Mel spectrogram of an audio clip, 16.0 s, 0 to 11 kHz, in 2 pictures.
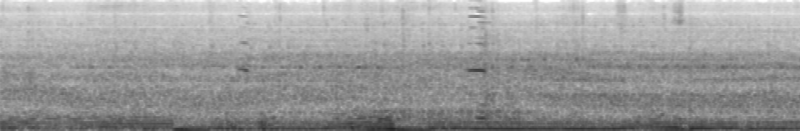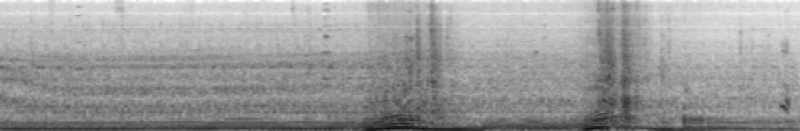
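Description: A 2022 Can-Am Maverick X3 XRS side-by-side's turbocharged three-cylinder engine runs at low revs as it is driven slowly. The revs rise briefly about four seconds in. Near the end come two louder revs, a couple of seconds apart, as the machine climbs onto a flatbed trailer.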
